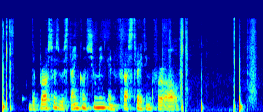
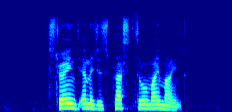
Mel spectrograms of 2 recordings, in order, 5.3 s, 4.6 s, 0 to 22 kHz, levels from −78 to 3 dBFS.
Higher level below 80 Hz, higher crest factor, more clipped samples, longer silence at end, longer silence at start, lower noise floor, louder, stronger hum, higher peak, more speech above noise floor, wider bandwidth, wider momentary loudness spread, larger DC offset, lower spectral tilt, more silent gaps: first, -48 dBFS vs -74 dBFS; about the same, 22 dB vs 18 dB; neither; second, 0.15 s vs 1.05 s; second, 0.05 s vs 0.95 s; second, -60 dBFS vs -76 dBFS; first, -23 LUFS vs -34 LUFS; neither; first, 0 dBFS vs -18 dBFS; second, 38 dB vs 43 dB; second, 11.5 kHz vs 14.5 kHz; first, 16 LU vs 13 LU; neither; about the same, -6 dB/octave vs -6 dB/octave; neither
